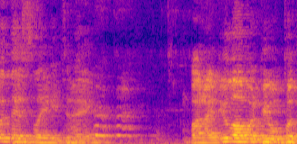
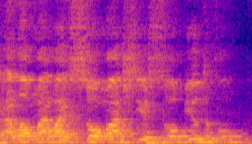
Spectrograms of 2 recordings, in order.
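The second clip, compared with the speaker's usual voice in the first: Russian coworker; 2 semitones lower than usual. Acted. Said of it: "I work with a guy from Russia".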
